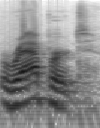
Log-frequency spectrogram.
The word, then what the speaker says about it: rapport: Okay, we're talking about rapport. Now, here's the deal about rapport. First off, you want to know how to say it and spell it. R-A-P-P-O-R-T. Rapport, okay?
